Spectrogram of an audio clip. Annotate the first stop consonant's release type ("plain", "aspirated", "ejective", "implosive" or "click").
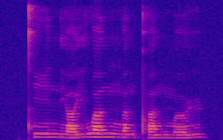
aspirated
